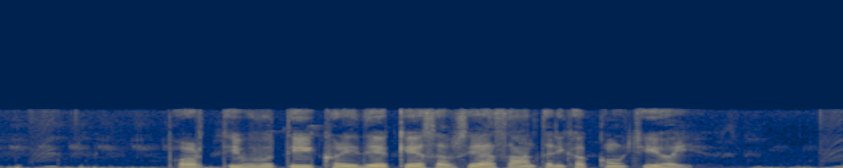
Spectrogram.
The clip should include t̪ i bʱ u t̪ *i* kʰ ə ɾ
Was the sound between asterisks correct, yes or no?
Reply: yes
